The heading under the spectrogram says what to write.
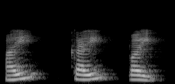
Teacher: தனித்து வரும் இடங்களில் தனக்குரிய இரண்டு மாத்திரை அளவில் முழுமையாக ஒலிக்கும் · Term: ஐகாரக் குறுக்கம்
